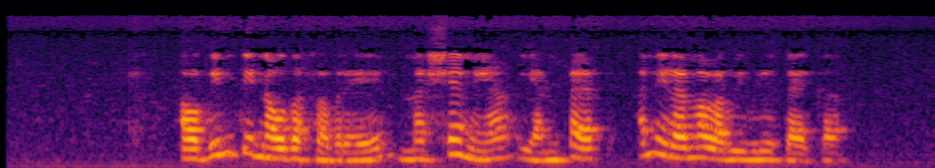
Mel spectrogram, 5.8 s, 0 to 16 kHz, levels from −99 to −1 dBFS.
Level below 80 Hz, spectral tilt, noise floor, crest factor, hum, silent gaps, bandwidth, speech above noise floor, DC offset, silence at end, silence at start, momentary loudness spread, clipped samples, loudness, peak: -62 dBFS; -7 dB/octave; -58 dBFS; 18 dB; none; none; 11.5 kHz; 35 dB; under 0.1%; 0.55 s; 1.1 s; 9 LU; under 0.1%; -24 LUFS; -6 dBFS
